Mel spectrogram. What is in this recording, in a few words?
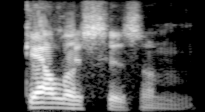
"Gallicism", American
